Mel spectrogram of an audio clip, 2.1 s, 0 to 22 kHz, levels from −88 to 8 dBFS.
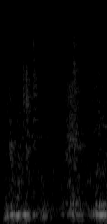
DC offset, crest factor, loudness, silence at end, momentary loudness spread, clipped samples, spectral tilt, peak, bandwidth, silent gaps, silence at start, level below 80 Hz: under 0.1%; 16 dB; -60 LUFS; 0 s; 10 LU; under 0.1%; -5.5 dB/octave; -44 dBFS; 11.5 kHz; none; 0.05 s; -82 dBFS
